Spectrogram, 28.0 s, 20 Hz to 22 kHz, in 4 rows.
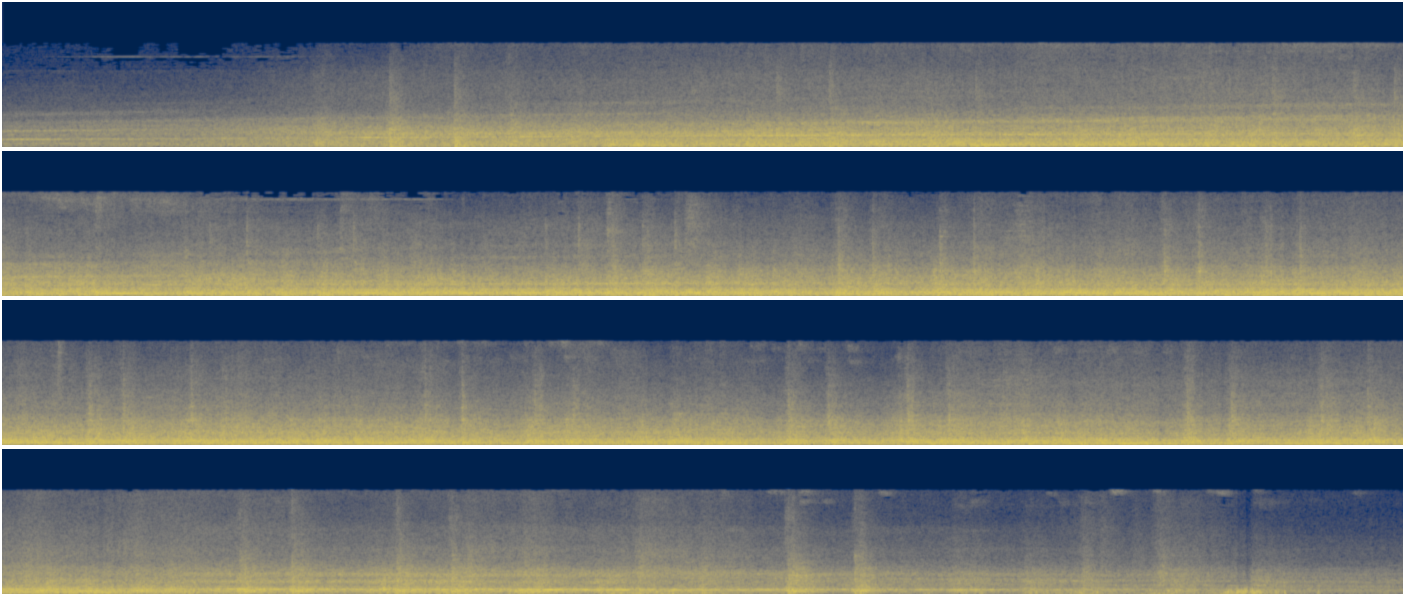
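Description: Sotetsu 10000 series electric train arriving and braking to a stop, its Mitsubishi three-level IGBT VVVF inverter whining in tones that shift in pitch, with wheels clattering over rail joints. The sound grows over the first couple of seconds, and near the end the tones fall as the train slows and the noise dies away at the stop.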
